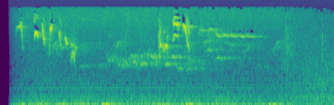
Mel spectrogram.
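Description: Birds chirping and singing, a quick run of falling chirps in the first second and then several held and sliding whistled notes, over a steady low rumble.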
